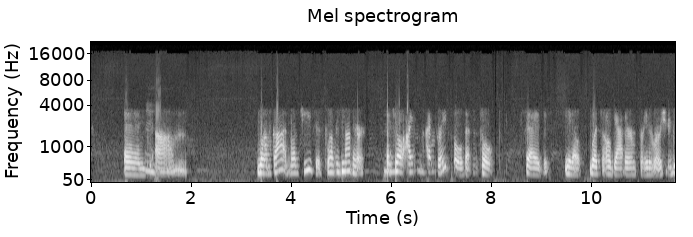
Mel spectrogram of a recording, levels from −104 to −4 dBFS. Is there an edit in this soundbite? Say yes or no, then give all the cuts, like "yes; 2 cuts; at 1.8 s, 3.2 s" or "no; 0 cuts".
yes; 3 cuts; at 5.9 s, 6.9 s, 9.9 s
